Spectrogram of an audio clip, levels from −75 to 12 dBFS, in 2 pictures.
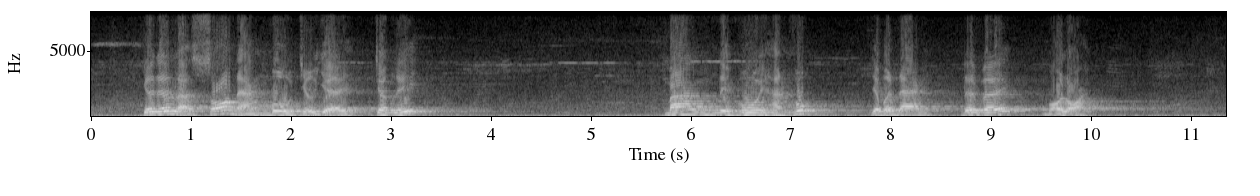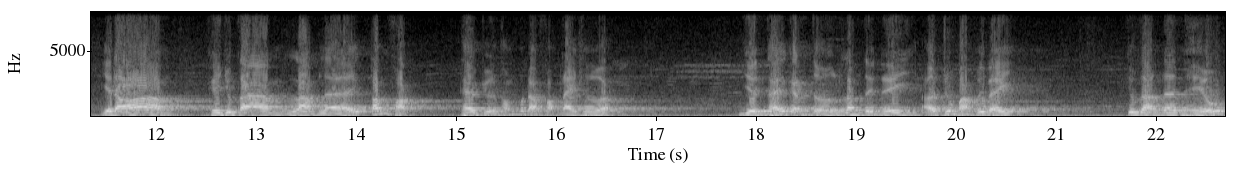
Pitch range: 135-195 Hz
